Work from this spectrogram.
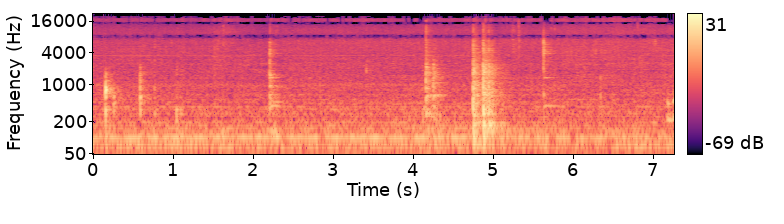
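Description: Onion, crushed garlic, ginger and green chili sauté in hot oil, a soft steady sizzle under scattered clinks and scrapes of a spoon stirring against the pan.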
